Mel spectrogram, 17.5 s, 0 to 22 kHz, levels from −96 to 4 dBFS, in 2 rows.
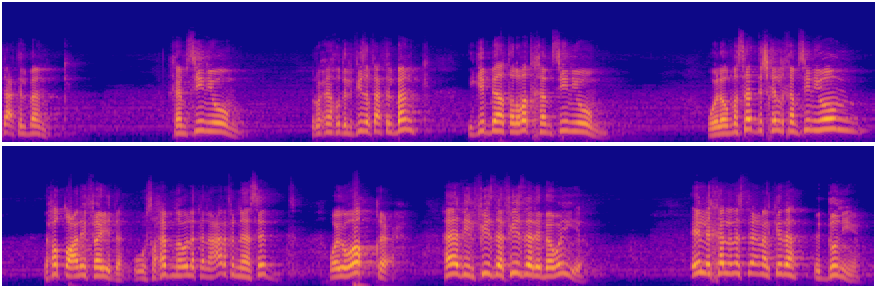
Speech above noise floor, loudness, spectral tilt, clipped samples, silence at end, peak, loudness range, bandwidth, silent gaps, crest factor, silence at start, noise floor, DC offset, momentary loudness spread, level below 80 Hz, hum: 38 dB; -22 LUFS; -4 dB/octave; under 0.1%; 0.2 s; -4 dBFS; 5 LU; 9 kHz; none; 20 dB; 0 s; -60 dBFS; under 0.1%; 11 LU; -76 dBFS; 50 Hz at -65 dBFS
